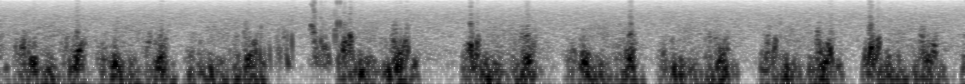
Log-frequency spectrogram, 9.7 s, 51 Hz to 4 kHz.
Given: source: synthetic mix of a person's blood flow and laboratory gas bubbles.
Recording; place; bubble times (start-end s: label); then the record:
Doppler ultrasound of blood flow; precordium
2.57-2.96 s: bubbles
3.08-3.64 s: bubbles
From the record:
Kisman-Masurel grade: 221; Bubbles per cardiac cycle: several, 3 to 8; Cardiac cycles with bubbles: 10 to 50%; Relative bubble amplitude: barely perceptible (0.100 to 0.250); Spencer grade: 2 (many but less than half of the cardiac periods contain bubble signals, singularly or in groups); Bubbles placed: anywhere in the cardiac cycle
